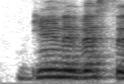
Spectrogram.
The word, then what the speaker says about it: Buena Vista: Did I say that correctly? I know there's a Buena Vista is the correct way to say it. Yes, it is. All right, great. It depends if you're from New Jersey or California. That's right. California is buena.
